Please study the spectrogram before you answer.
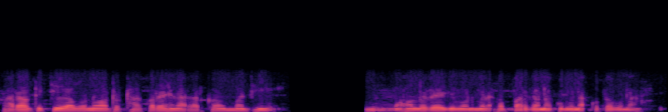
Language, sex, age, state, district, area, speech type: Santali, male, 45-60, West Bengal, Bankura, rural, conversation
